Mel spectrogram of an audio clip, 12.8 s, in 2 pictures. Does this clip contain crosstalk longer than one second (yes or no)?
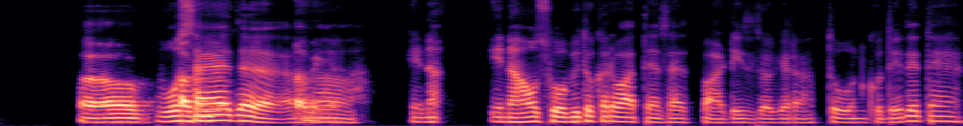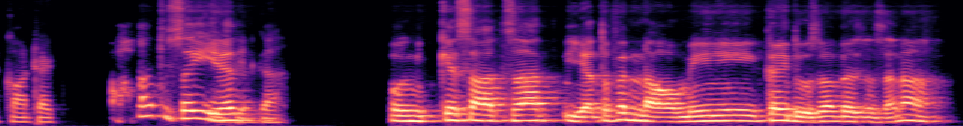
yes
